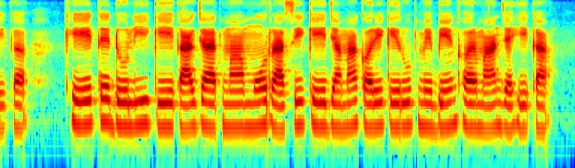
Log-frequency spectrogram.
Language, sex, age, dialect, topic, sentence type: Chhattisgarhi, female, 25-30, Eastern, banking, question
